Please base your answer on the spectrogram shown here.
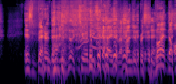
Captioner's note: laughter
